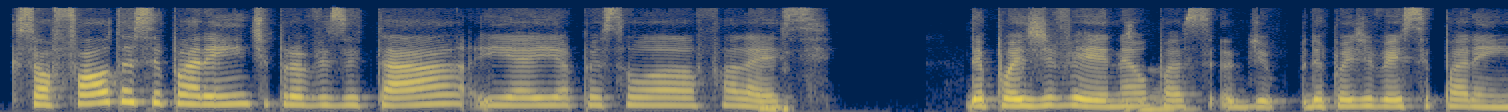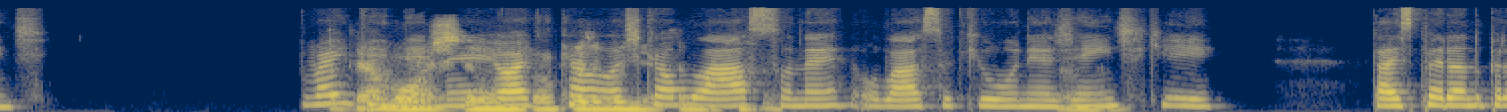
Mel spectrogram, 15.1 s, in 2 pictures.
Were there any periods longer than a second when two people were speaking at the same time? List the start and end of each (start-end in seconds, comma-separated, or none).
9.1-11.1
